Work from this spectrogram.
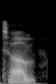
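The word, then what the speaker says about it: ธรรม: we see this now the damama in Tai pronounced in the same way as the word tum which means to do refers to Nature that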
